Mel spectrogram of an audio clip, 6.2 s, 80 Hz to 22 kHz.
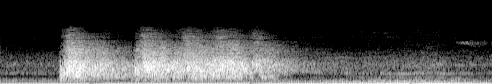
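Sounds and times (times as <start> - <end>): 
steady low hum: 0.0 - 6.1
pistol shots with tail: 0.8 - 4.2.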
